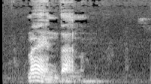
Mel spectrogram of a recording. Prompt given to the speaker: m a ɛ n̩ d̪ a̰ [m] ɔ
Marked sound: incorrect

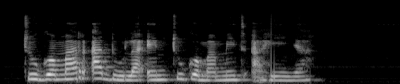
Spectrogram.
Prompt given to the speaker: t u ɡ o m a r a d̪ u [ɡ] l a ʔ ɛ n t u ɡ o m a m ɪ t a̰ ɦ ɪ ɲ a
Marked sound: incorrect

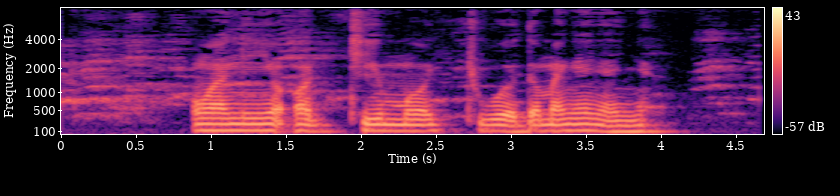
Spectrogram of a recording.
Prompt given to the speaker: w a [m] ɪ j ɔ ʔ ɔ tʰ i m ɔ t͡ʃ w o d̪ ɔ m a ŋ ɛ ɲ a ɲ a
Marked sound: incorrect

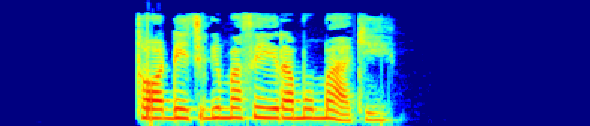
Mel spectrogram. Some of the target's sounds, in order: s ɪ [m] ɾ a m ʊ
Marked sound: incorrect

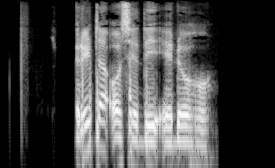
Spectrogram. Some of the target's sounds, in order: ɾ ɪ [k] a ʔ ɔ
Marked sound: incorrect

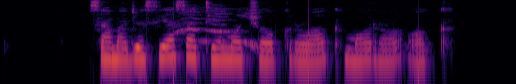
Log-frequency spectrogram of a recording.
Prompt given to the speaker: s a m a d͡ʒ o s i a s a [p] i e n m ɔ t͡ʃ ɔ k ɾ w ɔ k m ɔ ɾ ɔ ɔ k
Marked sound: incorrect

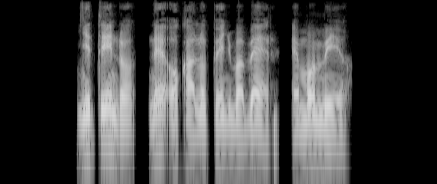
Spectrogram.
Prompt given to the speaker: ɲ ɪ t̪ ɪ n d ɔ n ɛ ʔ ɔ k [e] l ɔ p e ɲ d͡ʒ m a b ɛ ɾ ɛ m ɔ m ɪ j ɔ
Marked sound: incorrect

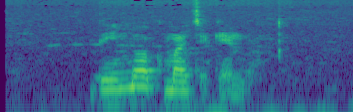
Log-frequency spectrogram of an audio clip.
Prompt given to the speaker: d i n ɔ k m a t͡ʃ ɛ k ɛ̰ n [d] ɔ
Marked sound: correct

